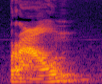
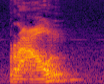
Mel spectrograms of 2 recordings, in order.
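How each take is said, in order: The two takes are said the same way.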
